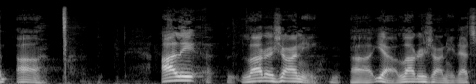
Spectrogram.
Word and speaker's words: Larijani: Uh yeah, Larjani.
